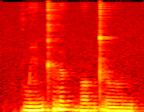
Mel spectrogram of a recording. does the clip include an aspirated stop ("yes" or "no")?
yes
